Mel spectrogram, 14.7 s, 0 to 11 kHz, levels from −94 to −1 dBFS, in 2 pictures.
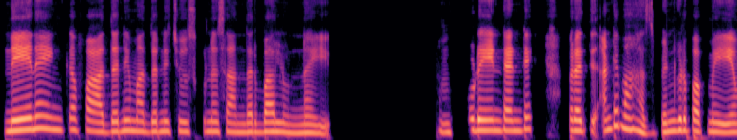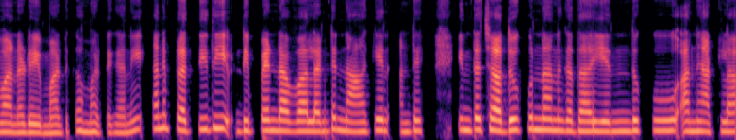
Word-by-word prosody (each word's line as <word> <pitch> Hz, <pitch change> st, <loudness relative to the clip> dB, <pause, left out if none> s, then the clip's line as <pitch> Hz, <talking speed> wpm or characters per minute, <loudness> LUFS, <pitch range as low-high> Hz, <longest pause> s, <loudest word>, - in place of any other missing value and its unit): నేనే 265 Hz, +4 st, +7 dB
ఇంకా 260 Hz, 0 st, -4 dB
ఫాదర్‍ని, 225 Hz, +1 st, +1 dB
మదర్‍ని 225 Hz, +1 st, -2 dB
చూసుకున్న 225 Hz, 0 st, -5 dB, 0.2 s
సందర్భాలు 210 Hz, +1 st, 0 dB
ఉన్నాయి. 185 Hz, -2 st, -3 dB, 1.2 s
ఇప్పుడు 250 Hz, +5 st, -1 dB
ఏంటంటే 245 Hz, +1 st, +3 dB, 0.4 s
ప్రతి 240 Hz, -1 st, +2 dB
అంటే, 270 Hz, +8 st, 0 dB
మా 280 Hz, -, +3 dB
హస్బెండ్ 200 Hz, +5 st, -2 dB
కూడా 250 Hz, -, +3 dB
పాపం 220 Hz, -1 st, 0 dB, 0.2 s
ఏమనడు. 200 Hz, -1 st, 0 dB
ఏ -, -, -1 dB
మాటకి, 190 Hz, +5 st, -5 dB
ఆ -, -, -2 dB
మాటగాని 195 Hz, +3 st, -5 dB, 0.2 s
కానీ, 290 Hz, +1 st, 0 dB
ప్రతీదీ 265 Hz, +4 st, 0 dB, 0.2 s
డిపెండ్ 240 Hz, +1 st, +1 dB
అవ్వాలంటే 225 Hz, +2 st, +1 dB, 0.2 s
నాకే 220 Hz, +3 st, 0 dB, 0.2 s
అంటే, 235 Hz, +3 st, -2 dB, 0.4 s
ఇంత 255 Hz, +1 st, +1 dB
చదువుకున్నాను 255 Hz, +1 st, +3 dB
కదా! 230 Hz, 0 st, +1 dB, 0.2 s
ఎందుకు 235 Hz, +2 st, -2 dB, 0.3 s
అని, 230 Hz, 0 st, -1 dB
అట్లా. 220 Hz, +1 st, -3 dB
230 Hz, 130 wpm, -23 LUFS, 215-245 Hz, 1.2 s, నేనే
